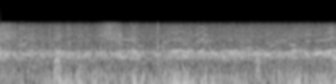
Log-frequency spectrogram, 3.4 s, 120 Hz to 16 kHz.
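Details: Large gathering of migrating tundra swans at the Aylmer Wildlife Management Area on March 15th, 2009, giving an unbroken chorus of honking, bugling calls, loudest in the middle, with low rumbling background noise.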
